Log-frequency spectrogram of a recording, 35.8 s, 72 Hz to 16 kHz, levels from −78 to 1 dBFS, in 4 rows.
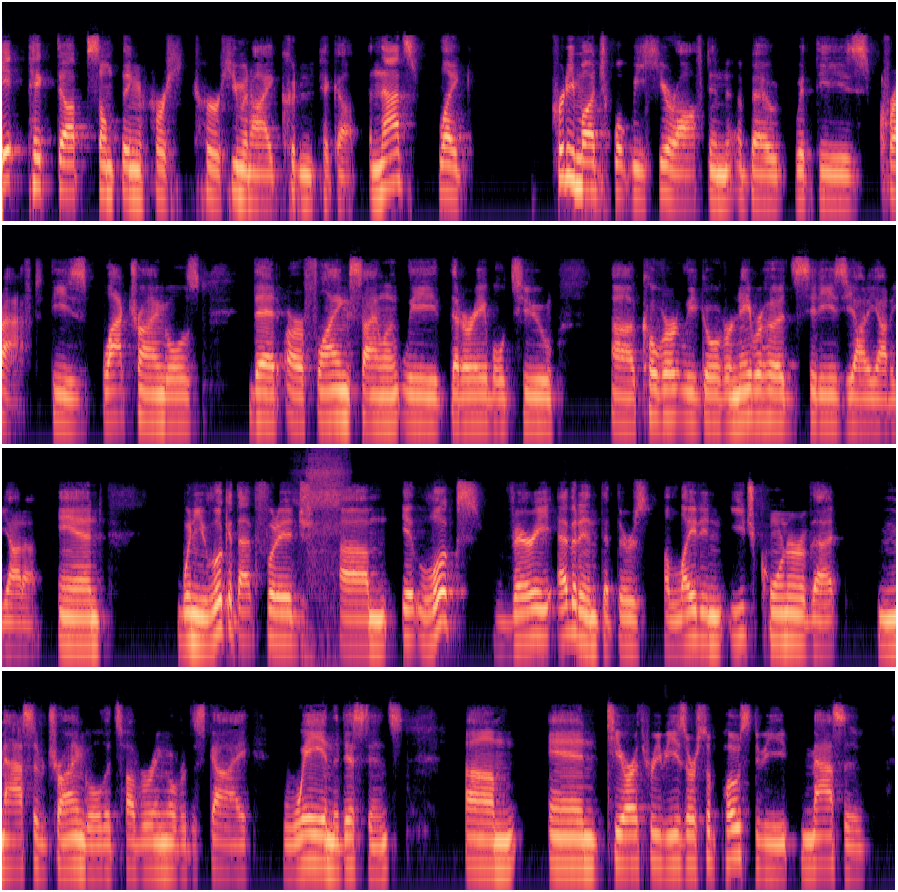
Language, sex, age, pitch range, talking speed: English, male, 30-49, 120-135 Hz, 145 wpm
